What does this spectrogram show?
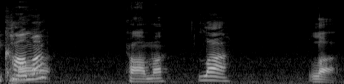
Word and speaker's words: Kamala: Is that how you say Kamala Harris? It's Kamla Harris. I can't say it right. Say comma la la. So Kamla Kamla. Right. There you go.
